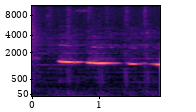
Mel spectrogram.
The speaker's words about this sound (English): like something hurtling through air, which you would have heard from cannon fire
